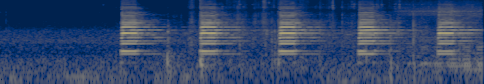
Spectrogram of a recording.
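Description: Car horn honking five times in an even rhythm, about once a second, the repeating pattern of a car alarm going off.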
